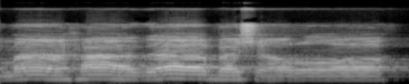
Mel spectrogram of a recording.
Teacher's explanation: اور یہاں پر بشر دو زبر ہے، یہاں پر وقف کریں گے تو ایک زبر کے ساتھ الف پڑھیں گے اور را کو پر پڑھیں گے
